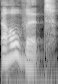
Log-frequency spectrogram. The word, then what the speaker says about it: Elvet: I keep wanting to think I'm saying it wrong, but I'm Elvis saying it Mormon? right. No, it's Elvet Mormon.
